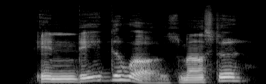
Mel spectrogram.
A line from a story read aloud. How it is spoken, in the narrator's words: Mirak agreed smoothly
